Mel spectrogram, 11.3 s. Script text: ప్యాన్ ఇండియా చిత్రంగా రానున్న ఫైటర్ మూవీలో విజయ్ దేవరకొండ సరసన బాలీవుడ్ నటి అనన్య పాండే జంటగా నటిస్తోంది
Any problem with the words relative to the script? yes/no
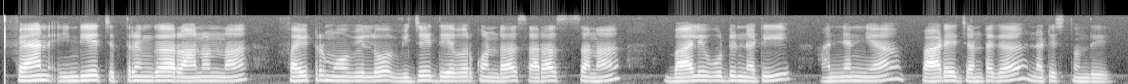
no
